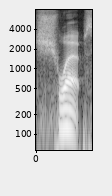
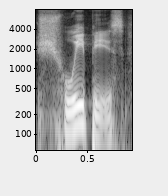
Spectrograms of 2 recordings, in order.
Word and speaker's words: Schweppes: people's schweppes ginger ale only he doesn't pronounce it schweppes he pronounces it schweppies and he finds out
